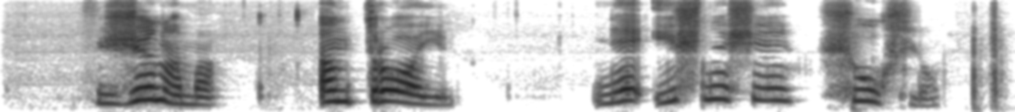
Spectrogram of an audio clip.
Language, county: Lithuanian, Kaunas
